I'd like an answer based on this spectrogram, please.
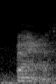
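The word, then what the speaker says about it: Phat!: you can buy them very easily another one fat but it's pronounced or it's spelled p h a t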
